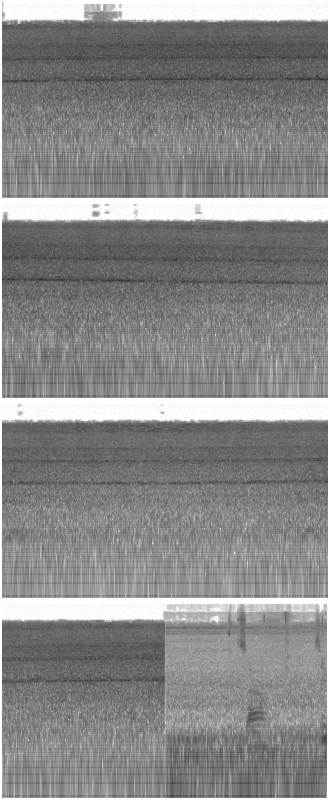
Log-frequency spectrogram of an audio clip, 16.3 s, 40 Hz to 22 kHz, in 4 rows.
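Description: Simulated airliner jet engines in Infinite Flight on final approach to runway 13 at Peoria: a loud, steady roar with a high whining tone, broken by an abrupt cut near the end.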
